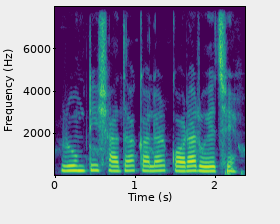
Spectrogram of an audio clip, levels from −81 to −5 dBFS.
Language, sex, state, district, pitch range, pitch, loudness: Bengali, female, West Bengal, Alipurduar, 215-230 Hz, 225 Hz, -15 LUFS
